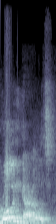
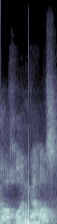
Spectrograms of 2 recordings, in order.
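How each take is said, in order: First: The name is said with an English accent. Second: The name is said with a French accent. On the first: This is the name as the speaker knew it. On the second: This is how locals say the name.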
